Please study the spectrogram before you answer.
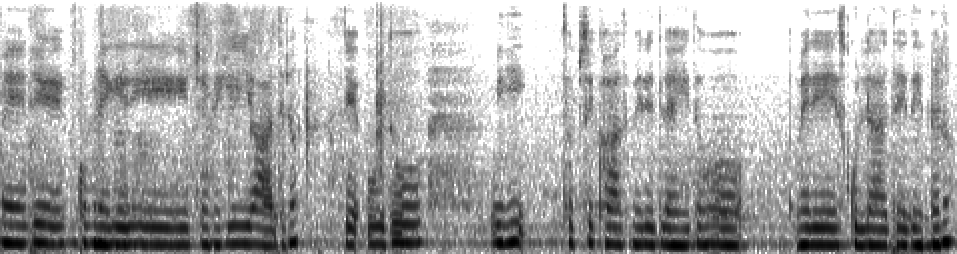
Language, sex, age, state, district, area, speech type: Dogri, female, 18-30, Jammu and Kashmir, Udhampur, urban, spontaneous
